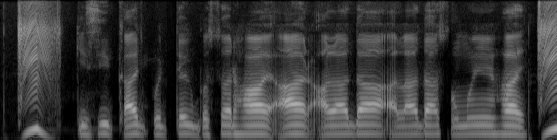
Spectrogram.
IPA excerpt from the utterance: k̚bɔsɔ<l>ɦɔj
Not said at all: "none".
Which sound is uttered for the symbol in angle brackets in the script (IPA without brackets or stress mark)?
ɾ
